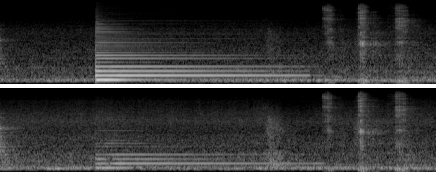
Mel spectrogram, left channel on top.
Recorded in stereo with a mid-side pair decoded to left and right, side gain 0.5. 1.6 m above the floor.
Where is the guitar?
70° left, 1.9 m.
